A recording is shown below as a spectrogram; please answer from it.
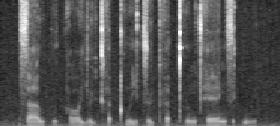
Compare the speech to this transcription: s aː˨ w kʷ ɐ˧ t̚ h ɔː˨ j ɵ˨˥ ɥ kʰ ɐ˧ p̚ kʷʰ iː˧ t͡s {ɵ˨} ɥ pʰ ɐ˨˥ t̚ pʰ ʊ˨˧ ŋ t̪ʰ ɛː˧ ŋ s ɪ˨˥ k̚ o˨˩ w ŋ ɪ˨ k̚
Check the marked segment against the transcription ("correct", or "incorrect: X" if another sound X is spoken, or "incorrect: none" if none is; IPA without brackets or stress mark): incorrect: ɵ˨˥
